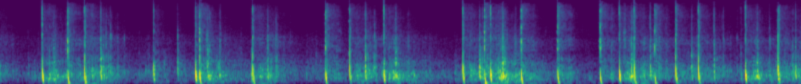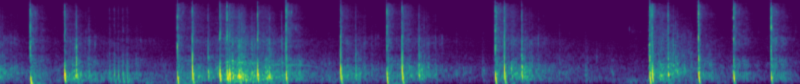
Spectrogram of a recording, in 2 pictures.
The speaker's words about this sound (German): Was die Big Boom Cakes von Mr. Pyro Manager können, seht ihr jetzt. Los geht's mit der Red and Blue.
